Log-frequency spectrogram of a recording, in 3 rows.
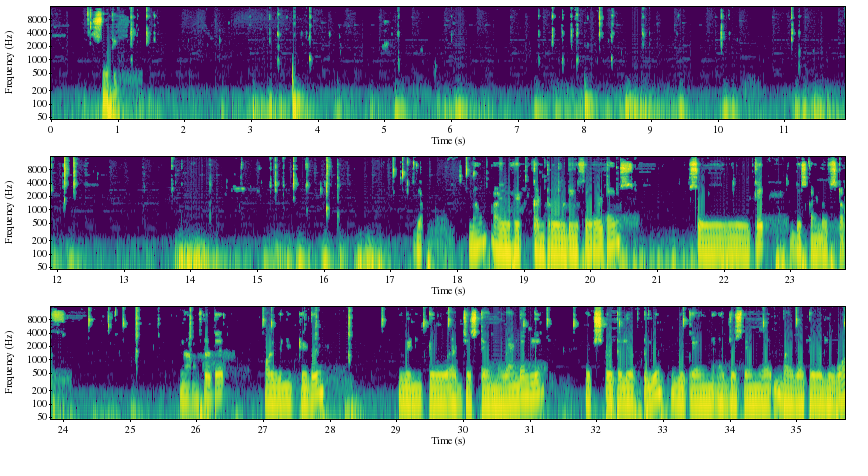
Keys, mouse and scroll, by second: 1.4 typing, 2.5 Left, 2.8-5.5 typing, 6.0 Right, 6.9-9.7 typing, 10.0 Right, 11.0 typing, 13.0-16.0 typing, 17.0 click, 19.2 ctrl+d, 24.3 click, 24.9 space, 26.9 click, 27.6 space, 28.7-35.7 drag.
